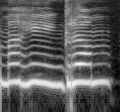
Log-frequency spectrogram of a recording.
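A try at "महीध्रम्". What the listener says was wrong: ग्रह नहीं है, ध्र है, ध्र। चराचरौ को भगवन महिद्रम अहीन्द्र बंधु सलिलोपगूढ़म। ग्रह नहीं है, ध्र ध्र। मुझे मुझे मुझे ग्रह सुनाई पड़ रहा है। ध्र ध्र, महिद्र, महिद्रम, उसके बाद अ, माँ में हलंत लगा हुआ, तो महिद्रम फिर अहीन्द्र बंधु।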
